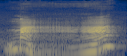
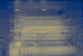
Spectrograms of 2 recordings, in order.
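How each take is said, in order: First: It is said with the third tone. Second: It is said with the first tone. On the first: It means horse. "con tono tres" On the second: It means mother. "con tono uno"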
